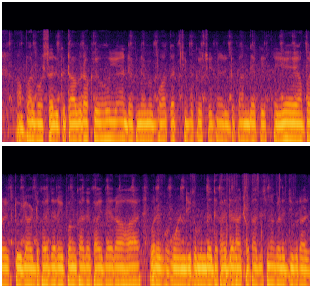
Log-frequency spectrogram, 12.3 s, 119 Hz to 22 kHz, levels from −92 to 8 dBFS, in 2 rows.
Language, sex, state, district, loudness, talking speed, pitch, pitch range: Hindi, male, Bihar, Purnia, -14 LUFS, 200 wpm, 120 Hz, 115-120 Hz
